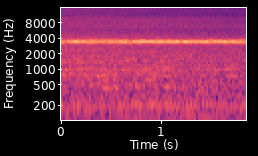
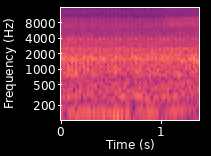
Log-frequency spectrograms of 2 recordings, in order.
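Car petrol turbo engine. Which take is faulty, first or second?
first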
